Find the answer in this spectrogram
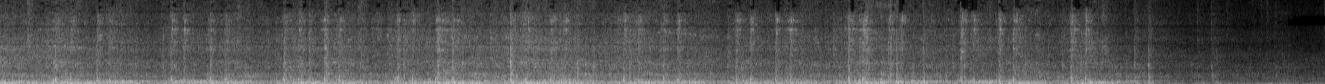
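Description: A train rolling past at speed, its wheels clicking over the rail joints under a steady rumble. The sound drops away about eleven and a half seconds in as the end of the train passes.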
